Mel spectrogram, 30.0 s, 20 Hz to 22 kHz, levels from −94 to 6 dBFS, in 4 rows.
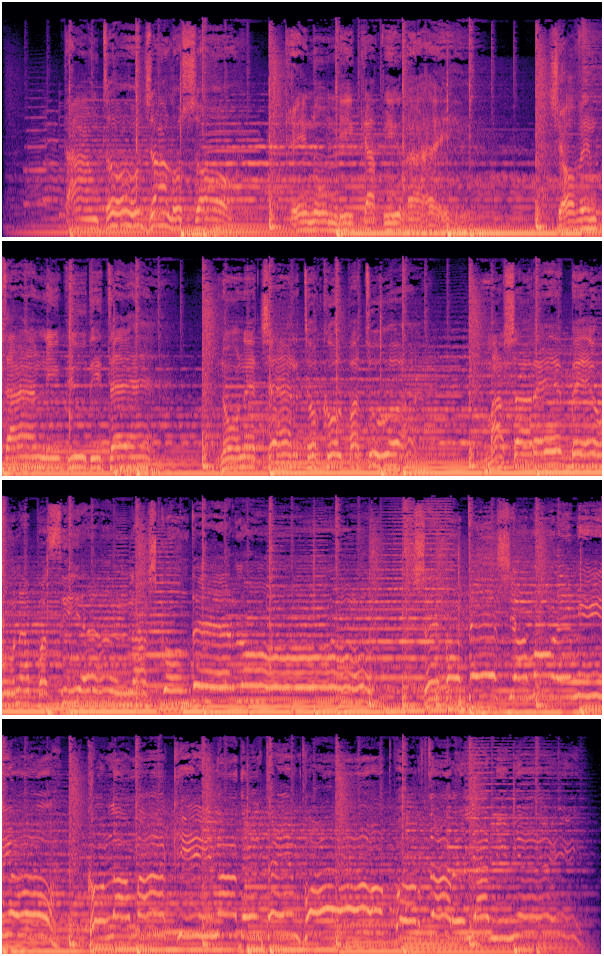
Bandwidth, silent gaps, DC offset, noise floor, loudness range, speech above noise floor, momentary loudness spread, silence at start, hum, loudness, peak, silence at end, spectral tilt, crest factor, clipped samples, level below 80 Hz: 16.5 kHz; none; under 0.1%; -33 dBFS; 2 LU; 21 dB; 5 LU; 0.2 s; none; -14 LUFS; 0 dBFS; 0.15 s; -5 dB/octave; 12 dB; under 0.1%; -22 dBFS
